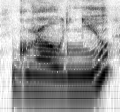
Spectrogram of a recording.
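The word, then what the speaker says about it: Gráinne: kid is called grain generally pronounced as grow new or thereabouts I tried to be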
